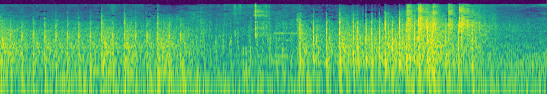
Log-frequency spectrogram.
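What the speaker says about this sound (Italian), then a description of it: "Ha sparato due colpi." Rapid bursts of gunfire from the Siren Head video game rattle in quick volleys, fairly quiet but continuous, without any talk.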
